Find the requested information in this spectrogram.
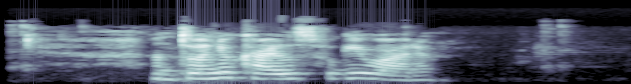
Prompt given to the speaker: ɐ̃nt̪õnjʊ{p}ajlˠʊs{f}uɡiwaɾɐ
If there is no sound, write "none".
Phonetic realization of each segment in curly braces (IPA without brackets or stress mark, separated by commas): k, f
